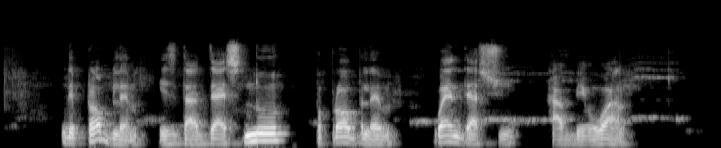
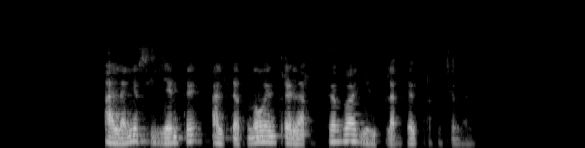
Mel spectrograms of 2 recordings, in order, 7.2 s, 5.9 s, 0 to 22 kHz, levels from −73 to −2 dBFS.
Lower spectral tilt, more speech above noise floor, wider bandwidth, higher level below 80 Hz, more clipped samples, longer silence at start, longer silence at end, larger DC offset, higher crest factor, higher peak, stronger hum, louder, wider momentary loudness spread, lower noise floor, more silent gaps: second, -5 dB/octave vs -9 dB/octave; second, 31 dB vs over 64 dB; first, 8 kHz vs 6.8 kHz; about the same, -52 dBFS vs -52 dBFS; neither; second, 0.6 s vs 1.05 s; second, 0.4 s vs 1.25 s; neither; second, 16 dB vs 22 dB; first, -2 dBFS vs -6 dBFS; neither; first, -18 LUFS vs -27 LUFS; first, 17 LU vs 7 LU; second, -48 dBFS vs under -90 dBFS; neither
